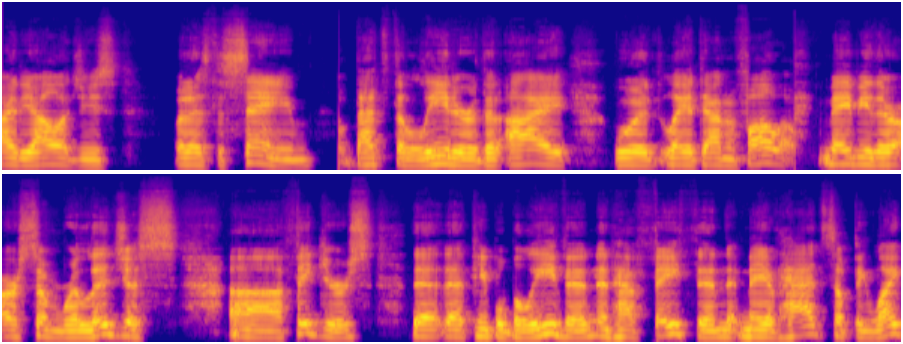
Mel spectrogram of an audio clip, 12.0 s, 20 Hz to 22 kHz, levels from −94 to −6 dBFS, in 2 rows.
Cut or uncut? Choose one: cut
